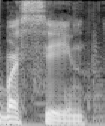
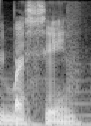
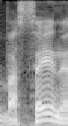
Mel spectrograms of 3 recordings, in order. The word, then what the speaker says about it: бассейн: А, но словари, адресованные работникам эфира, скорее за бассейн. Угу. Скорее за мягкое произношение. То есть здесь мы с тобой будем говорить бассейн. Так. Но из этого не следует, что вариант бассейн — это грубая ошибка. Нет, так тоже можно.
